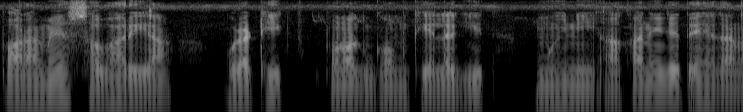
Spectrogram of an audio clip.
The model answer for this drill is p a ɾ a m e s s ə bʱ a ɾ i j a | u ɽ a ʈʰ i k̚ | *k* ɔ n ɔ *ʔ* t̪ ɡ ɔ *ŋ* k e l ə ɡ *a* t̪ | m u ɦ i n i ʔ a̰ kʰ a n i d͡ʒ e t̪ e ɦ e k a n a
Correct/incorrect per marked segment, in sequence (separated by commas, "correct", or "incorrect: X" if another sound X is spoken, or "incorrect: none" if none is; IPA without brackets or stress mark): incorrect: p, incorrect: none, incorrect: m, incorrect: i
